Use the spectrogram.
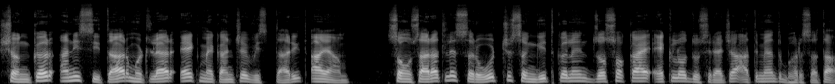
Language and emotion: Goan Konkani, neutral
